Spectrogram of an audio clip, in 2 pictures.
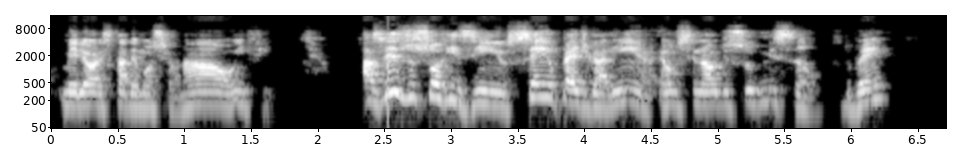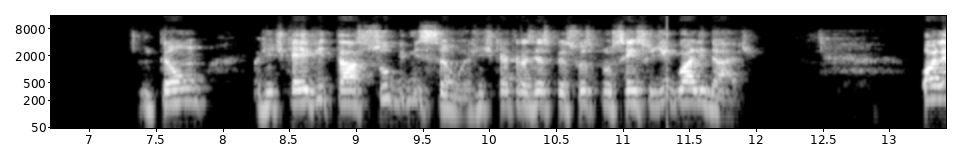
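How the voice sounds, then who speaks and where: A man with a Brazilian Portuguese accent giving a workshop lecture on communication, energetic and acting out vocal intonations as he teaches. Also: a little high. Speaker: communication trainer. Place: lecture stage.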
